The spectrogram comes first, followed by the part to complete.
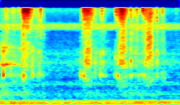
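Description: Trigger spray bottle of Turtle Wax Ice Seal N Shine spray wax squirted onto a car's painted fender: about four short hissing sprays, over a steady low background hum.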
